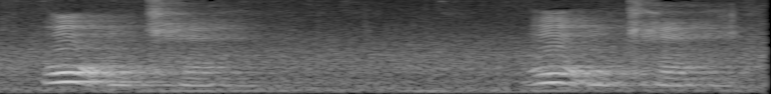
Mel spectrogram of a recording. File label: Nasa Yuwe; vez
